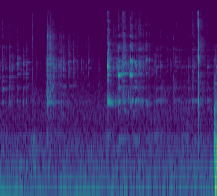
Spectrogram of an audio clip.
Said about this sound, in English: I'm currently drinking coffee right now, and actually let me take a sip real quick before I continue.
